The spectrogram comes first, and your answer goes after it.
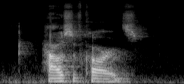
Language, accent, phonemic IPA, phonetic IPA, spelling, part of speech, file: English, US, /ˈhaʊs.ʌvˌkɑɹdz/, [ˈhaʊs.ʌvˌkʰɑɹdz], house of cards, noun, En-US-house of cards.ogg
- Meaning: 1. A structure made by stacking playing cards in a pyramidal fashion 2. Any structure with alternating vertical and horizontal layers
